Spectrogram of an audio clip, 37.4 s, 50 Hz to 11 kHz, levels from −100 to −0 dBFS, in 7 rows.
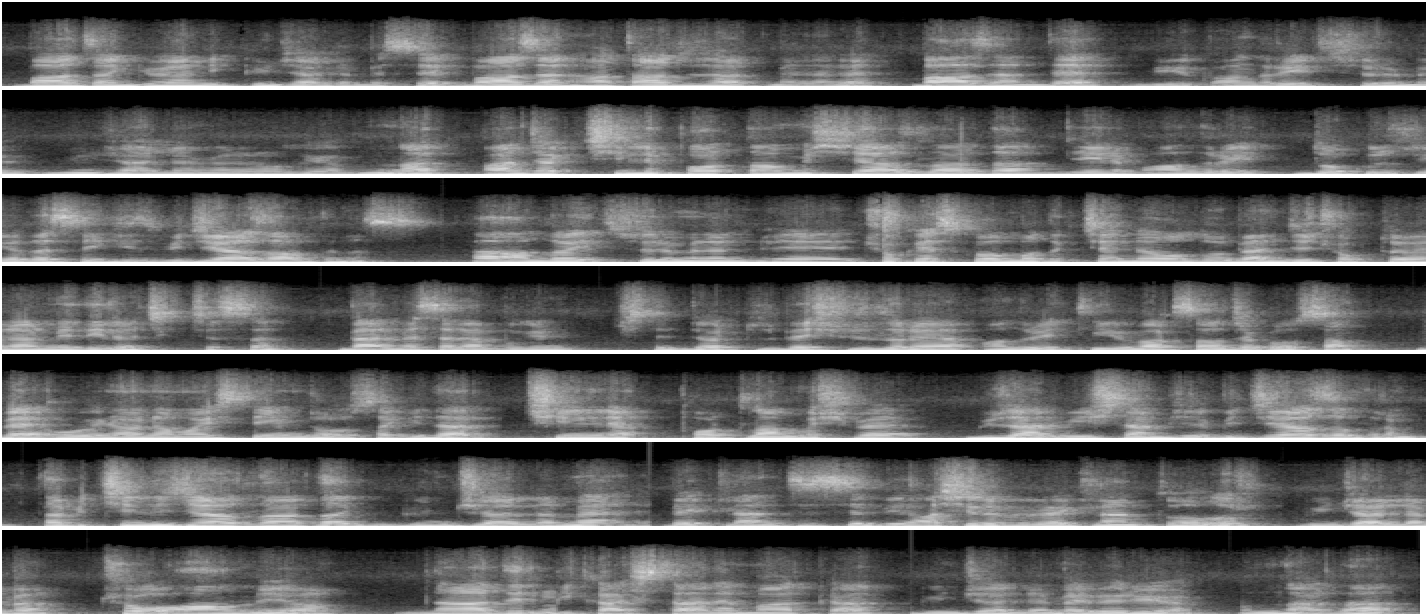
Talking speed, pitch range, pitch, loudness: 140 wpm, 135-165 Hz, 150 Hz, -22 LUFS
